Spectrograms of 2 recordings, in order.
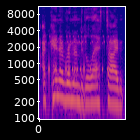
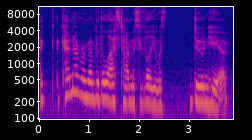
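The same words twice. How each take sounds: First: Said in the usual way. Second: Put-on a hesitant, self-doubting stab at a Scottish accent; the prison governor, in a halting Scottish accent; attempted Scottish accent. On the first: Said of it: "I can't do a Scottish accent". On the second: Prison governor greeting the visitors, halting Scottish accent. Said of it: "I can't, I can't do a Scottish accent".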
